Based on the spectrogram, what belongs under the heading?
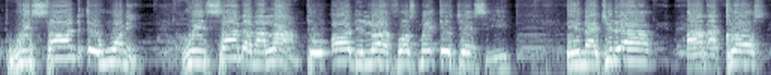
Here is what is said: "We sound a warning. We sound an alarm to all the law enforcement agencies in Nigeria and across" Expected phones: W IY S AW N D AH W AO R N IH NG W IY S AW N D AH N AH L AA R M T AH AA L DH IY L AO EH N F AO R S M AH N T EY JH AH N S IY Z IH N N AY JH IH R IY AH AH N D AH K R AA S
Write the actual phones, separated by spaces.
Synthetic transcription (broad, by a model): W IY S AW N D AH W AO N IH W IY S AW N D AH N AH L AA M T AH AA L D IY L AO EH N F AO S M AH N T EY JH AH N S IY IH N N AY JH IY R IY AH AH N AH K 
